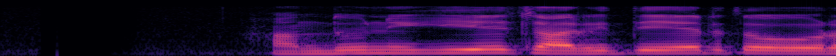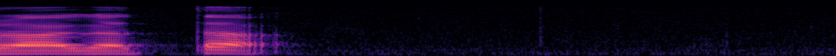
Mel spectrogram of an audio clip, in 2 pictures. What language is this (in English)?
Sinhala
